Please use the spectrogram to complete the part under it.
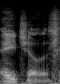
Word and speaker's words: Achilles: You know that's pronounced Achilles, right? – Achilles, yeah.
